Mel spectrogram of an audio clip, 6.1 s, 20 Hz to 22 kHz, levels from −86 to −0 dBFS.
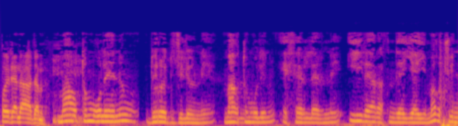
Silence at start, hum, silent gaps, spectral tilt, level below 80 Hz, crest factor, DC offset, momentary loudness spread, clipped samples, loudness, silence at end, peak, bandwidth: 0 s; none; none; -7 dB/octave; -36 dBFS; 14 dB; under 0.1%; 7 LU; under 0.1%; -23 LUFS; 0 s; -8 dBFS; 8 kHz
